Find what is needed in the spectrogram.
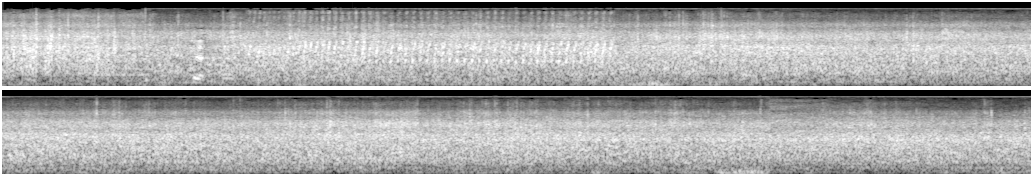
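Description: Steady rushing noise of road traffic crossing a steel truss bridge, with a single sharp click about a second in.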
